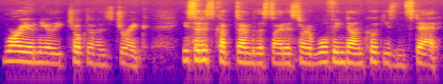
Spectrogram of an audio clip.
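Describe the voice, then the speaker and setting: A woman's voice: on the low side, steady tone, fast, warm tone. A woman reading fan fiction aloud as a scripted story narrator on a home microphone.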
